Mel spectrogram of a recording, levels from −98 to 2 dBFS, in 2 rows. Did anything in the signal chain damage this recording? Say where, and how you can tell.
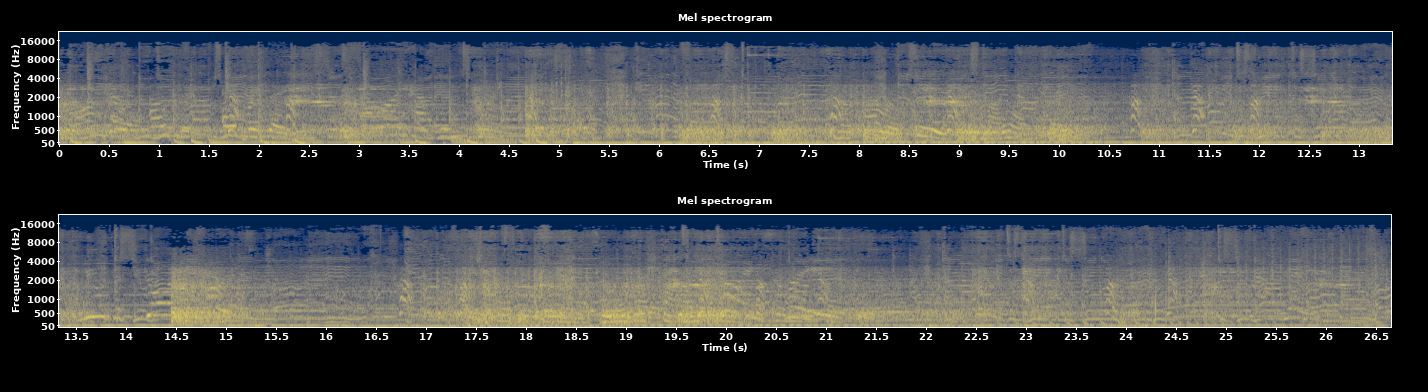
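Yes. A loud pop, likely a voltage step from a plug, switch or static in the analogue wiring, strikes at 1.99 to 2.01 s as one sharp pulse about 10 dB above the sound. It returns at 24.29 to 24.42 s as two pops about 15 dB up. The sound carries on underneath both.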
